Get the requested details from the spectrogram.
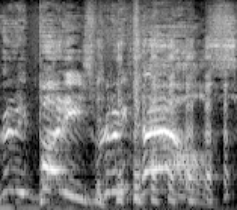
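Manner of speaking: high-pitched holler at full blast. Joking about wanting to join a ballplayer's routine: Matt Foley impression. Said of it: "it's almost like the Matt Foley".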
